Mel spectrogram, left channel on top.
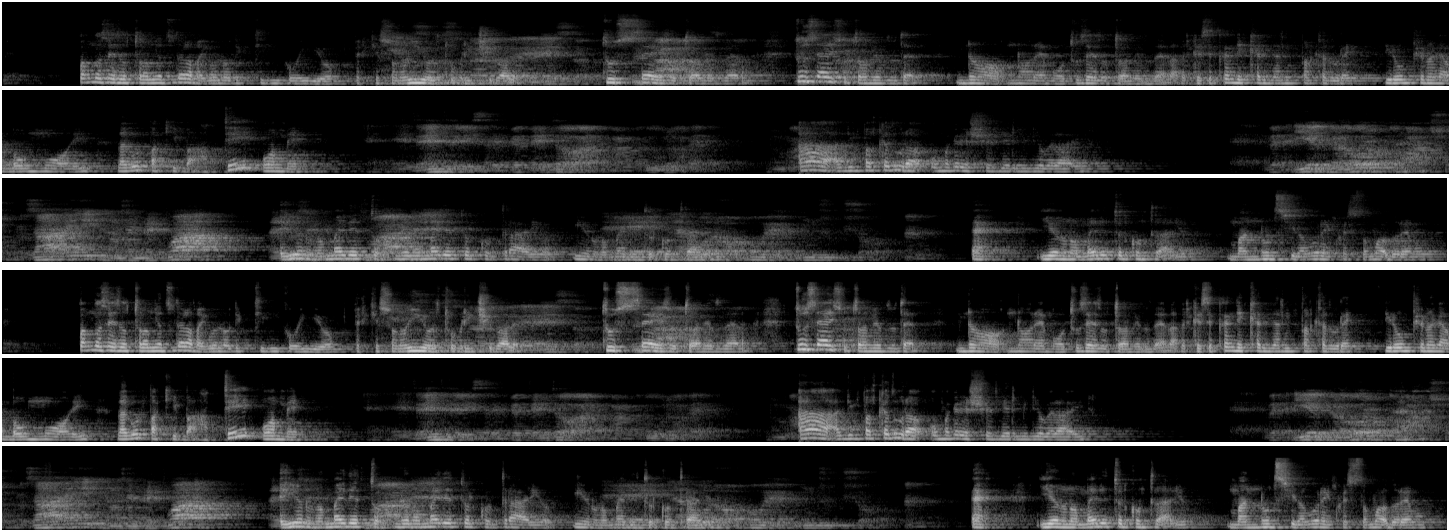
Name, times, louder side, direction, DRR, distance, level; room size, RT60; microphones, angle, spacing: voice 1, 0.8-5.2 6.0-9.2 9.5-13.5 13.8-15.3 15.6-17.4 22.4-25.3 28.4-28.6 31.7-36.1 38.6-40.8 41.2-43.2, right 3 dB, 45° right, 11 dB, 0.5 m, -26 dB
voice 2, 3.7-5.9 6.3-7.4 7.9-8.6 18.1-21.5 22.1-22.6 26.7-31.1 31.6-33.3 34.9-38.1, equal, 15° right, -5 dB, 2.1 m, -36 dB
11.0 x 11.0 x 3.6 m, 1.4 s
head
